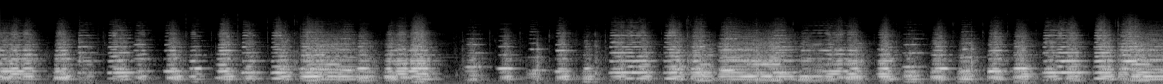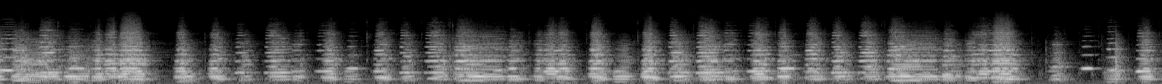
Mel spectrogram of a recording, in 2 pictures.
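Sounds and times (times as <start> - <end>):
folk music: 0.0 - 23.2.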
